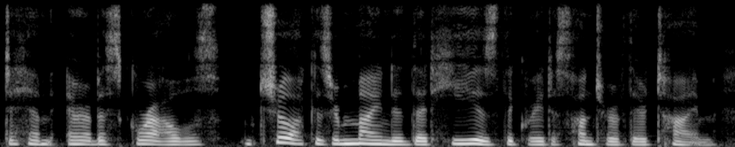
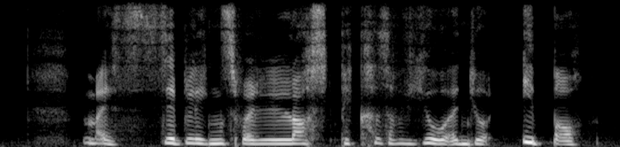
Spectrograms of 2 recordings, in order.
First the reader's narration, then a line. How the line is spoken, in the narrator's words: she snarls at Erebus, making the term of endearment sound like a curse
